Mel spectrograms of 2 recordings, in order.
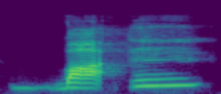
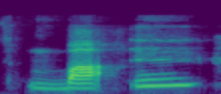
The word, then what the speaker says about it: button: glorus for example when we pronounce the word button button notice how there's a stop between um the first two sounds that is our gloal uh stop all right so with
